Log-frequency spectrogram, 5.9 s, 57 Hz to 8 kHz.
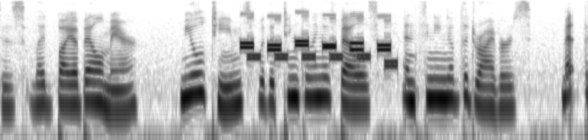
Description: Multi-frequency trunk signalling (R2, with the far end's replies), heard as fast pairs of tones, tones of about 140 ms, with speech in English. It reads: 529342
